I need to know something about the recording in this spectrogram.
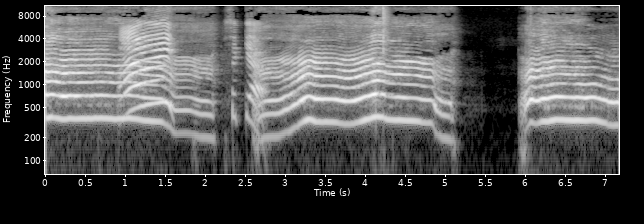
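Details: Roman, a Dobermann, howls in protest during his first nail clipping of the year: long harmonic wails that rise and fall, broken by short gaps and a near-silent pause around five seconds. Faint background noise.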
